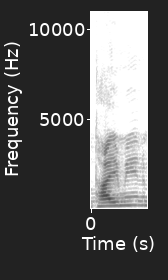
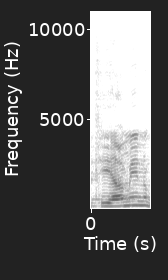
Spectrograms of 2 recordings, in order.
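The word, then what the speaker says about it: thiamine: लोग इसको थाइमीन भी बोलते हैं, लेकिन ओरिजिनल में ये थियामीन पायरोफॉस्फेट।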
